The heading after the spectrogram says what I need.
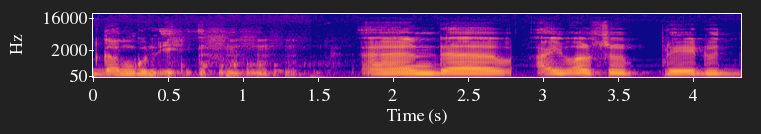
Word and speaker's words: Ganguli: When as a child, I used to play Danguli, which rhymes with my title Ganguli.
